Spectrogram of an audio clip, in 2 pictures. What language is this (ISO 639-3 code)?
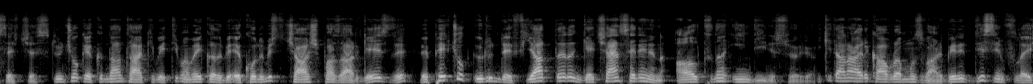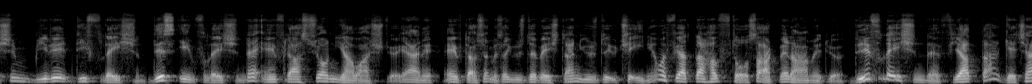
tur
